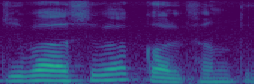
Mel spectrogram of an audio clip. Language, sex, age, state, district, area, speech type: Odia, male, 60+, Odisha, Khordha, rural, spontaneous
